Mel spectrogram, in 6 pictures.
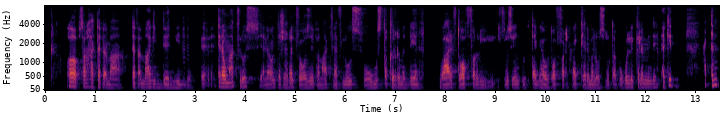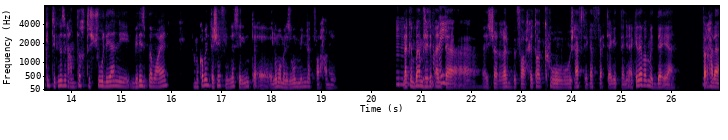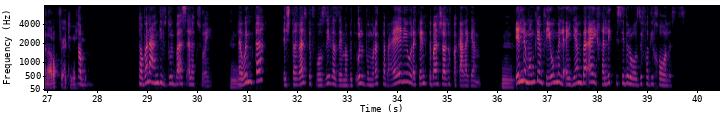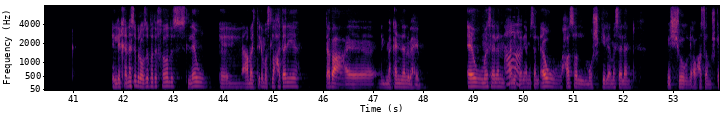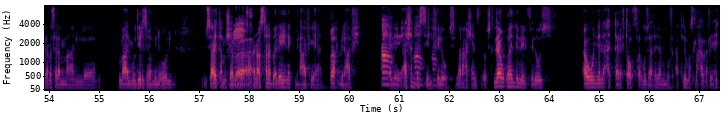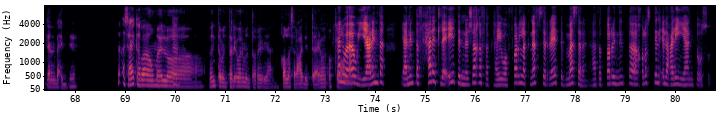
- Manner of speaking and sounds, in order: tapping
- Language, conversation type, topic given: Arabic, podcast, إزاي تختار بين شغفك وبين مرتب أعلى؟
